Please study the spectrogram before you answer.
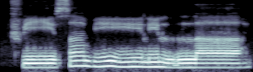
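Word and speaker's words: فِي سَبِيلِ اللَّهِ: Ini dibaca tarqiq lamnya. Lamnya dibaca tarqiq atau tipis. Fi sabilillah. Ini dikarenakan ada huruf depan itu huruf lam berharokat kasroh bertemu dengan lam jalalah yaitu Allah, maka dibacanya tarqiq tipis.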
